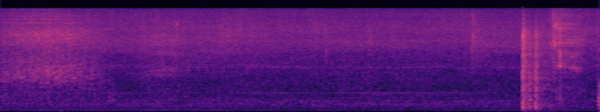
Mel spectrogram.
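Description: Steady low kitchen background noise with a faint hum, then a sudden sharp clatter of something being set down or knocked on the worktop about five seconds in.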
